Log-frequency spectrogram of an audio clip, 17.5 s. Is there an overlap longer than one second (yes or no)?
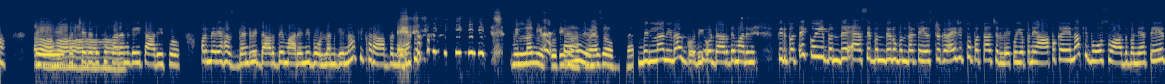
yes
